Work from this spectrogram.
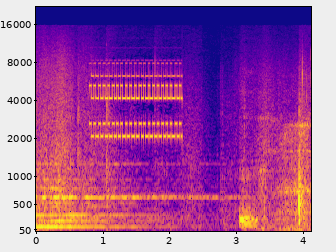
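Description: A telephone rings indoors with one long electronic ringing burst, a high trilling tone that stops abruptly, followed by a quieter pause and faint handling noises.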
